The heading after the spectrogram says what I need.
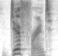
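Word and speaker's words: DFRNT: gym in Australia called it's called different but it's spelled like uh D dfr NT different yeah different is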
